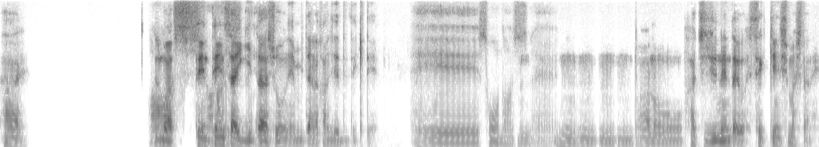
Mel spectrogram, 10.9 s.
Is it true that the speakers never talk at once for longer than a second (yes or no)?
no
